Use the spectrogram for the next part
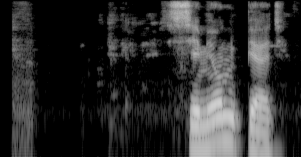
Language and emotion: Russian, neutral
